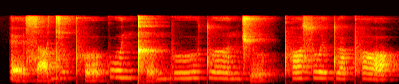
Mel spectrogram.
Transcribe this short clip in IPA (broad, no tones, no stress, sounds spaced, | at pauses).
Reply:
ɛ̰ s ɑ̰ dʲ o pʰ o̰ k w u nʲ kʰ o̰ m b uː tʷ ɤː n d͡ʒ ṵ | pʰ ɔ s w ɘ tʷ ɑ pʰ ɔ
